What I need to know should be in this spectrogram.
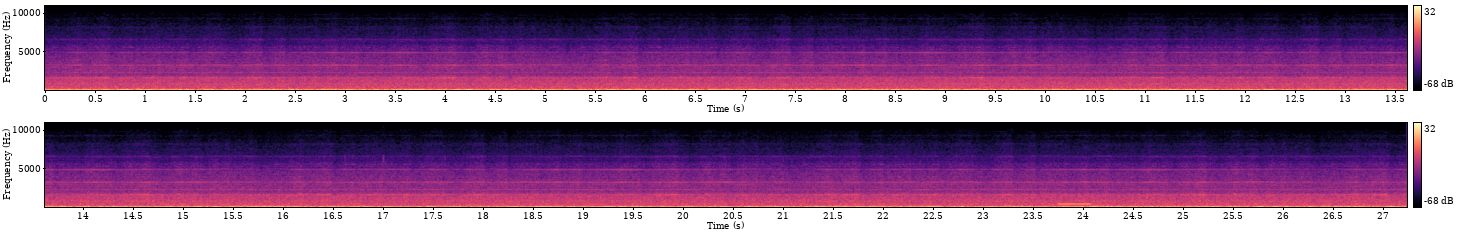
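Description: A jet engine roars steadily inside the cockpit.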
